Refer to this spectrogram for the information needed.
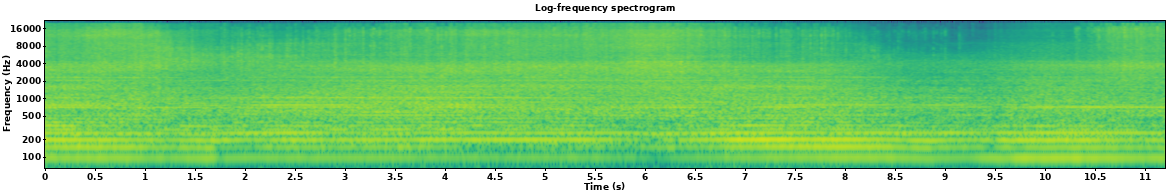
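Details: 1977 Hoover Junior Deluxe upright vacuum: smooth, steady mid-pitched motor whir, no rattles or scraping; owner calls it the quietest Junior Deluxe/Starlight he's used; normal running.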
